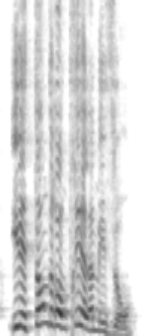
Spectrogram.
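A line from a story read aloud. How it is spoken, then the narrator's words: Shouted. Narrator (French): cria Baba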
